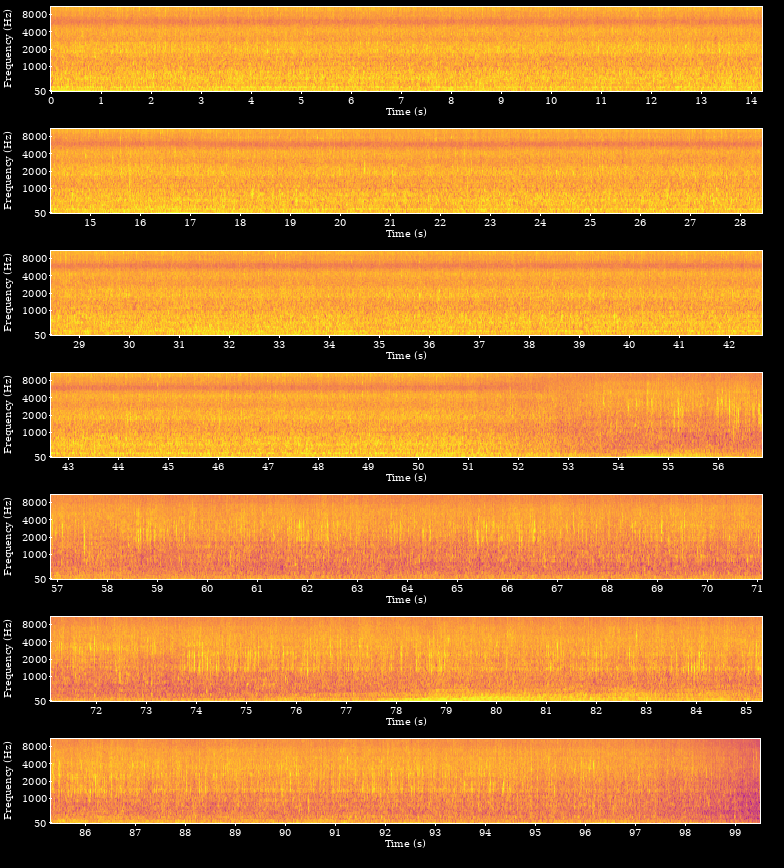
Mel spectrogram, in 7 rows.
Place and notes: Tianfu Rd., Sanxia Dist. - The sound of water
The sound of water
Sony PCM D50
